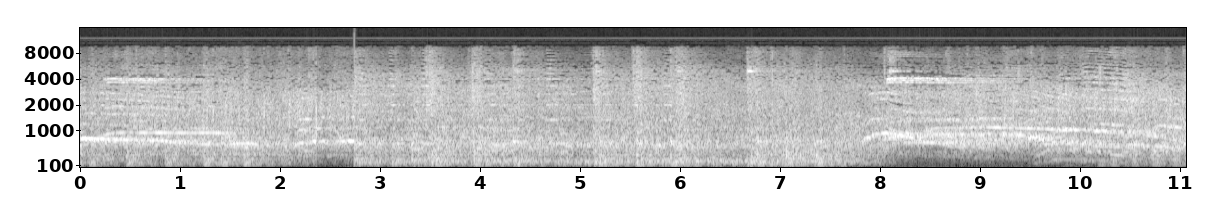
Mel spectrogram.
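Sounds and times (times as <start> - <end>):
crowd noise: 0.0 - 11.0.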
